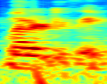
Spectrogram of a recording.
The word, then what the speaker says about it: Lenarduzzi: Lenarduzzi. Lenarduzzi.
